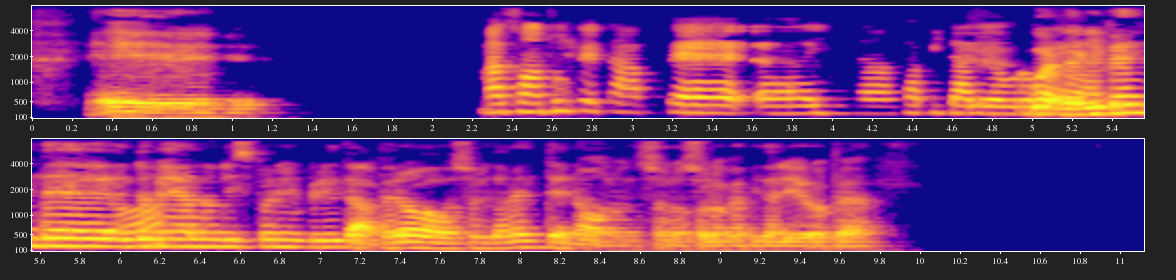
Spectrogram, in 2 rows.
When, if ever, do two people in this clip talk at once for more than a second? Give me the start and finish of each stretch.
5.0-6.2

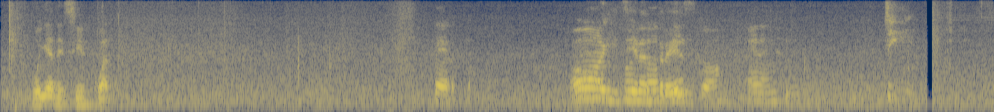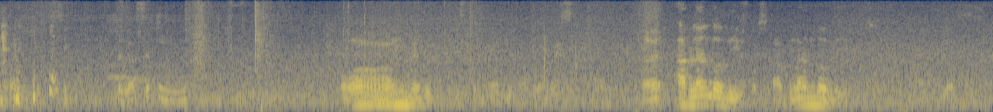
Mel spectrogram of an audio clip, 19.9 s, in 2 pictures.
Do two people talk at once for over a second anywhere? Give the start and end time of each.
5.7-6.9

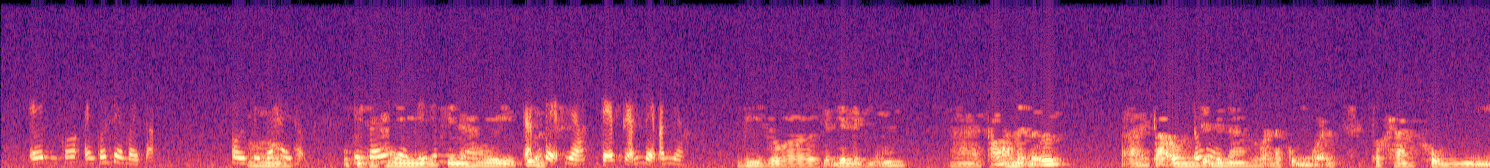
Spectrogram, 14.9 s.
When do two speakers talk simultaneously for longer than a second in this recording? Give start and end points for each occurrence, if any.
3.5-4.8

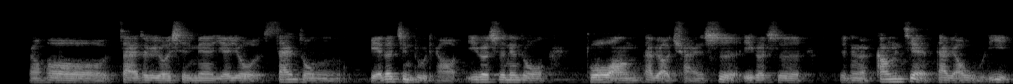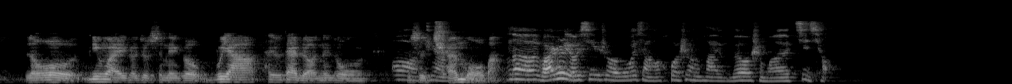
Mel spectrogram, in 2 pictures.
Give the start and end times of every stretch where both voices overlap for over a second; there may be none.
none

